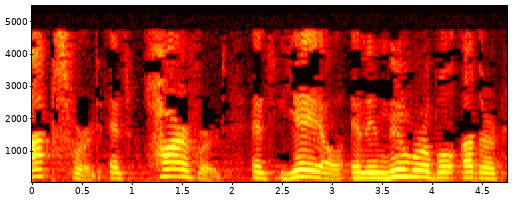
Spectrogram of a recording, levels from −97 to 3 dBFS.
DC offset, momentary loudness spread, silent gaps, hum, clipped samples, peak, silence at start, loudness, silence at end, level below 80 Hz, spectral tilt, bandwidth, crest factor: under 0.1%; 14 LU; none; none; under 0.1%; -2 dBFS; 0 s; -20 LUFS; 0.1 s; -58 dBFS; -8.5 dB/octave; 5 kHz; 16 dB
